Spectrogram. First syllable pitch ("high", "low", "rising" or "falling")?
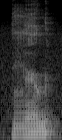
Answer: low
